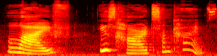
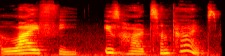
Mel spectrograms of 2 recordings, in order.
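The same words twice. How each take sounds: First: 'Life' ends cleanly on the F sound. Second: An extra vowel sound follows the F in 'life'. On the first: The speaker calls it right. "Então você para no F" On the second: The speaker calls it wrong. "Você não vai falar"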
